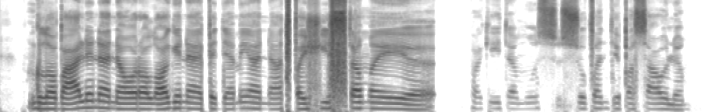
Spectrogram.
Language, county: Lithuanian, Vilnius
